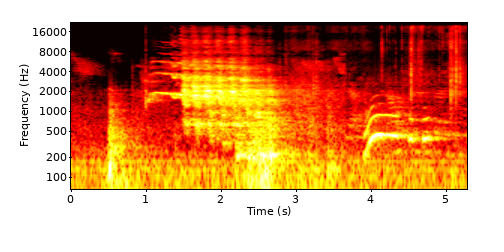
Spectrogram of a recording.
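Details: Friesian horse giving a loud whinny, a quavering band of high tones wavering and sliding downward over about two seconds, then a shorter, lower call rising and levelling off, with faint background noise.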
